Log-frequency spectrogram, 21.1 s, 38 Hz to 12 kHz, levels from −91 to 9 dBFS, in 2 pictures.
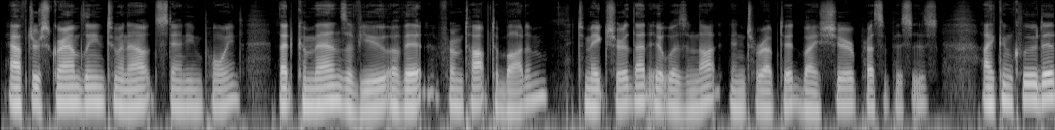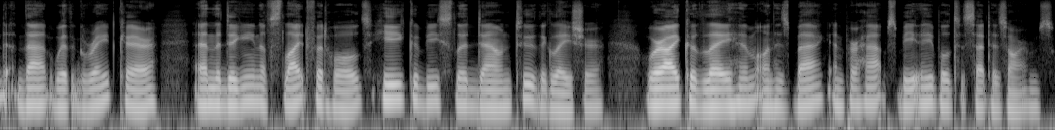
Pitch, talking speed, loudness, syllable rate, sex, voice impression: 120 Hz, 180 wpm, -21 LUFS, 4.4 syllables/s, male, masculine, adult-like, slightly weak, slightly dark, slightly halting, cool, slightly refreshing, friendly, lively, kind, modest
